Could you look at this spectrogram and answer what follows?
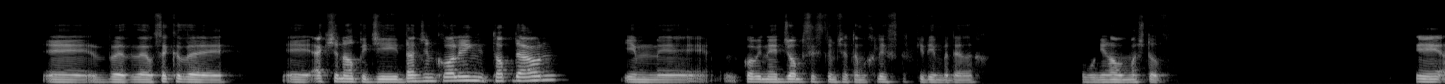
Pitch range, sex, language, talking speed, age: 115-140 Hz, male, Hebrew, 110 wpm, 30-49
